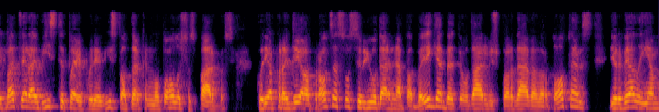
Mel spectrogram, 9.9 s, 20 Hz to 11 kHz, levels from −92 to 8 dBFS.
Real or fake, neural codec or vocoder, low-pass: fake; codec, 16 kHz, 1.1 kbps, Voila-Tokenizer; 7.2 kHz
